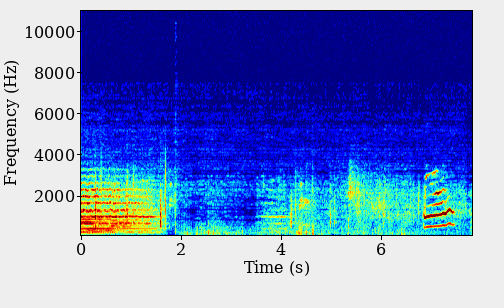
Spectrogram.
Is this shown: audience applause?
no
